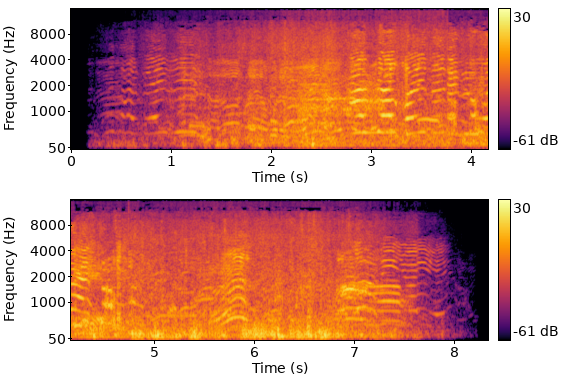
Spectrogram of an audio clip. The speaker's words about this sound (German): Ja, wir, wir hören da äh, Migranten äh, auf einem äh, Schiff im Mittelmeer, die gerettet werden und ähm, danach wahrscheinlich an eine europäische Küste gebracht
